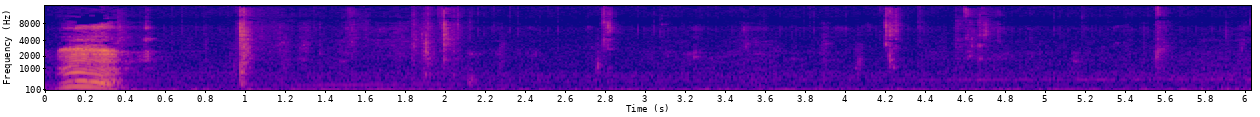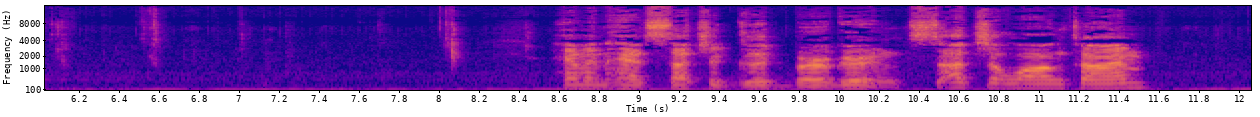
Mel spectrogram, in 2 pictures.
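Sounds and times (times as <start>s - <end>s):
person chewing: 0.4s - 8.6s.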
